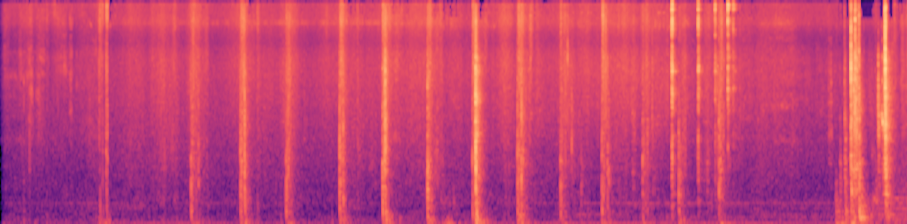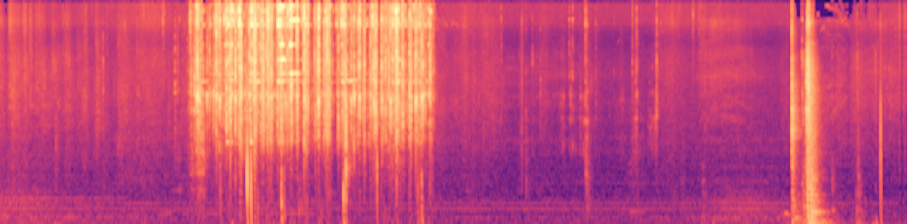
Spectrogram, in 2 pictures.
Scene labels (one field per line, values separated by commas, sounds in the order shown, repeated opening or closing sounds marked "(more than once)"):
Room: bedroom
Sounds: footsteps, door (more than once), keys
